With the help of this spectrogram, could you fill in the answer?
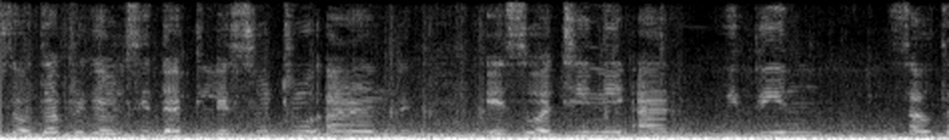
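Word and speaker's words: Lesotho: capital city of lutu we used to pronounce it as Leo but apparently it is lutu so we approach we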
